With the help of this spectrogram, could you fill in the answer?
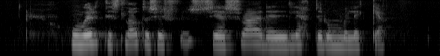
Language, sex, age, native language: Icelandic, female, 12, Icelandic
